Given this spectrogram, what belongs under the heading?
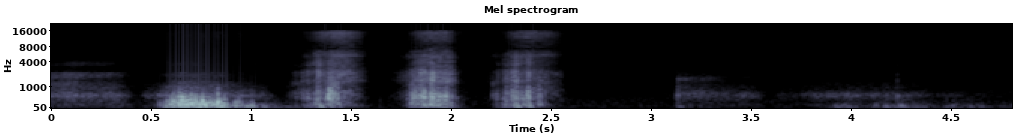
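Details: Day 2 of a cold: a forceful sneeze, then several quick explosive sneezing bursts and soft sniffles; sneezing and sniffing all day.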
